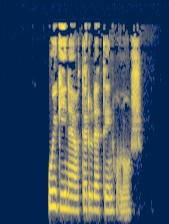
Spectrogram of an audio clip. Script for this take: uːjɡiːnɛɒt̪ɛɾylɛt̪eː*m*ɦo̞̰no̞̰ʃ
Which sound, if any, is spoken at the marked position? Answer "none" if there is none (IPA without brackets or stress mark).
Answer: n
